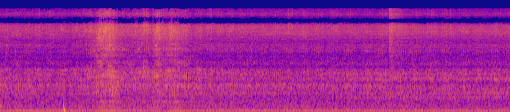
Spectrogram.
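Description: Old crawler bulldozer's engine idling steadily, with one sharp knock about a second in and a short louder stretch between about two and four seconds in.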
